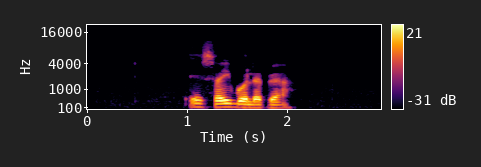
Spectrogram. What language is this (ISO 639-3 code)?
mki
